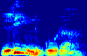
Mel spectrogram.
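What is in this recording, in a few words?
"spoon", Romanian; gcompris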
